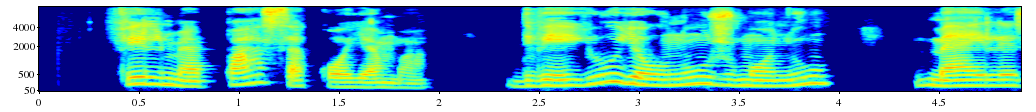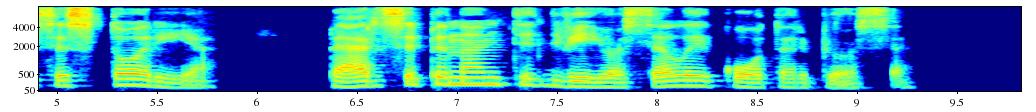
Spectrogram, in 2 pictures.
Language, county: Lithuanian, Kaunas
